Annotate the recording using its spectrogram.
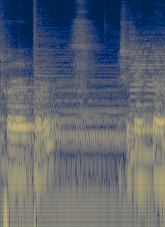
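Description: A man's voice over music with a guitar; in the middle the voice stops and a held chord rings on its own.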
